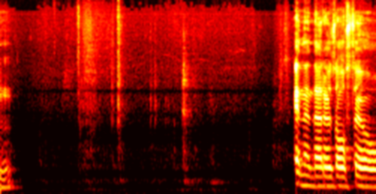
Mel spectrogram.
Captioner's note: silence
